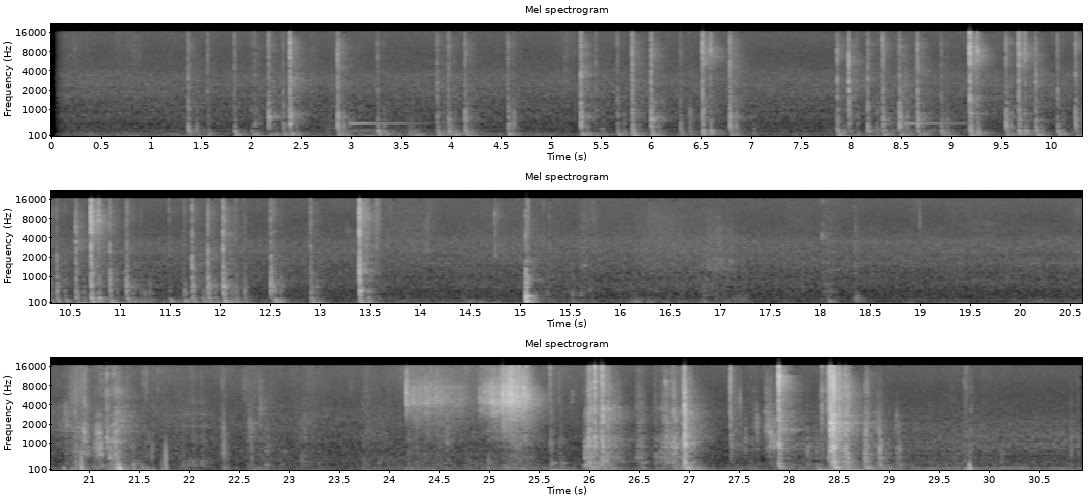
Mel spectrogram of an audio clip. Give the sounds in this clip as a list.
keyboard typing, window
